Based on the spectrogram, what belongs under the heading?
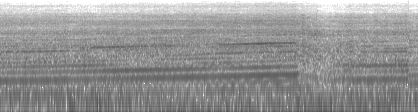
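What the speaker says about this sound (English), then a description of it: "Oh, Nissan GTR." A Nissan GTR drives past a motorcycle rider on the road, its engine note rising and then dropping as it goes by, loud and steady over rushing wind and the bike's own engine drone.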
